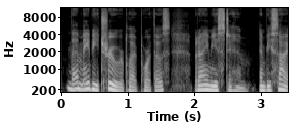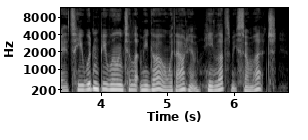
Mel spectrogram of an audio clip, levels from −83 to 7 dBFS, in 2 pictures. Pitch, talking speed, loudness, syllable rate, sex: 175 Hz, 255 wpm, -17 LUFS, 6.1 syllables/s, female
